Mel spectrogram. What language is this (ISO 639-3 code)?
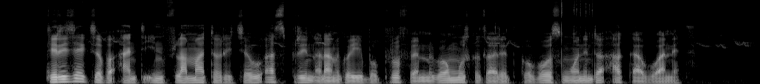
kln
